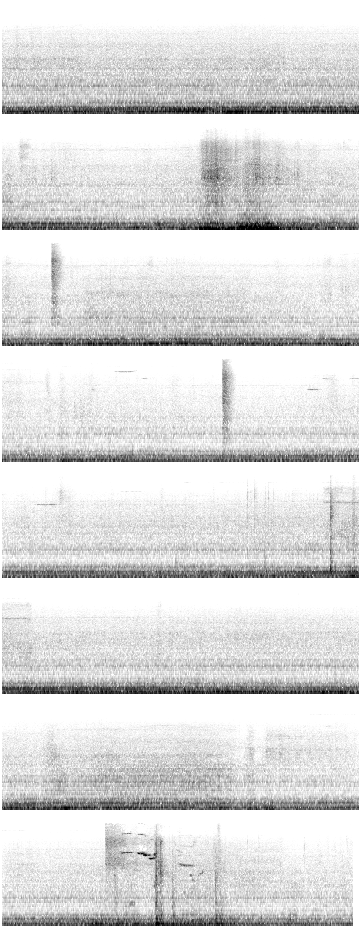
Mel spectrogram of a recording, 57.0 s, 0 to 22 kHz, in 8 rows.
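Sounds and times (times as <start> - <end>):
bus diesel engine droning: 0.0 - 57.0.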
